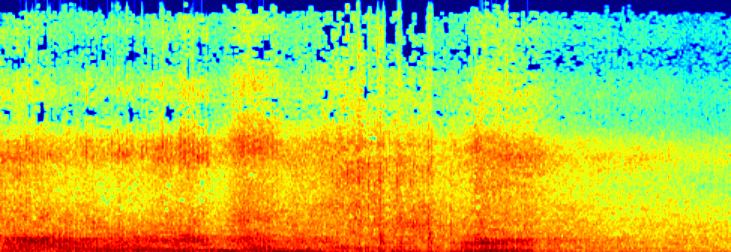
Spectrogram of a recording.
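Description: A loud motor vehicle engine going by, swelling twice and then fading away near the end.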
